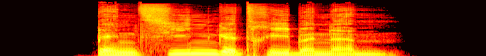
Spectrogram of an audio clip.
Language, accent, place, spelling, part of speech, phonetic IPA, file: German, Germany, Berlin, benzinbetriebenem, adjective, [bɛnˈt͡siːnbəˌtʁiːbənəm], De-benzinbetriebenem.ogg
- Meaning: strong dative masculine/neuter singular of benzinbetrieben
